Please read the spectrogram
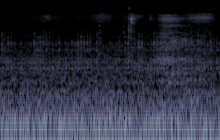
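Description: Low, steady rumble of a car heard from inside its cabin, as from the engine idling.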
